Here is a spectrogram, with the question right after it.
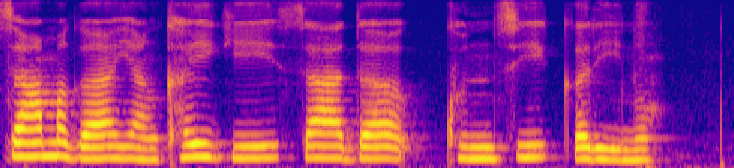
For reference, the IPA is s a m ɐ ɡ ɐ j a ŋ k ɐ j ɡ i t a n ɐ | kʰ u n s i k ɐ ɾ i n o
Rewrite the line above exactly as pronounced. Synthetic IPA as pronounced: s a m ɐ ɡ ɐ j a ŋ kʰ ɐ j ɡ i s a d ɐ | kʰ u n s i k ɐ ɾ i n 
